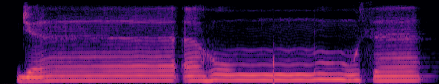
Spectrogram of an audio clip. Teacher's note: نبدأ بالإدغام الشفوي المتماثل في قوله تعالى: فلما جاءهم موسى الميم الساكنة وبعدها الميم المتحركة تدغمان فتصيران ميما واحدة مشددة لونت بالأخضر لأنها تغن بمقدار حركتين.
